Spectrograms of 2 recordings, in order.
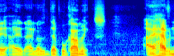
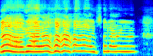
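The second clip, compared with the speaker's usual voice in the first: mock over-the-top excitement, higher and louder; 7 dB louder than usual. Imitating a guy reacting to a trailer on TikTok: over-the-top excited reacting. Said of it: "Totally over the top bullshit acting".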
